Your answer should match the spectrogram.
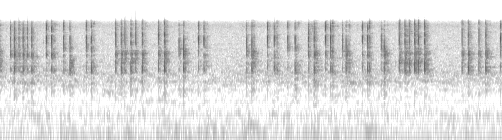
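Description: Computer keyboard keys tapped in quick runs of several clicks, with short pauses between the runs, as a login ID is entered letter by letter on an on-screen keyboard.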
